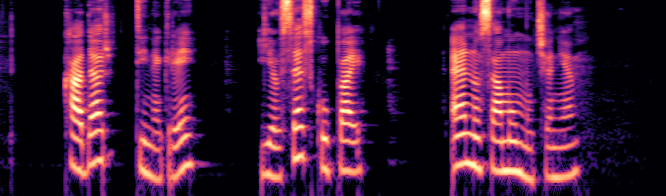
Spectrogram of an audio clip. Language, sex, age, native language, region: Slovenian, female, 12-17, Slovenian, Carinthia region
